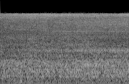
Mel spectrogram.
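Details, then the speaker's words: Tatry used radial arm saw for aluminium cutting, pneumatic clamp system: a steady, even hiss of adjustable air blow-off with no pulsing or sputter; blow-off working normally. "And I don't know if you can hear that on the way, but it's the wee blow system here is working, and that can be regulated as well."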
